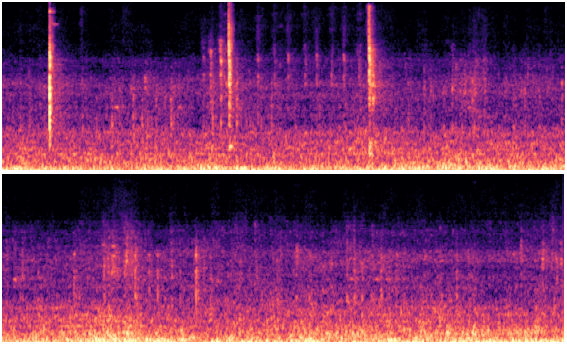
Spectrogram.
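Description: GAZelle van driving along a highway: steady low engine and road rumble heard from inside the cab, with a few sharp clicks in the first few seconds.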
